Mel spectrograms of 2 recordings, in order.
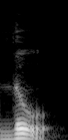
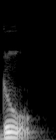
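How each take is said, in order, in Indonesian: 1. Suku kata ini diawali dengan bunyi z. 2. Suku kata ini diawali dengan bunyi d. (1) "tapi zu" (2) "ini bukan du"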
